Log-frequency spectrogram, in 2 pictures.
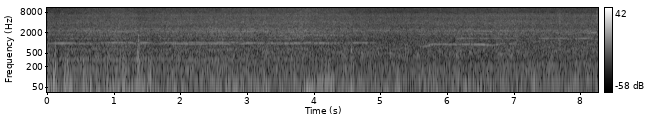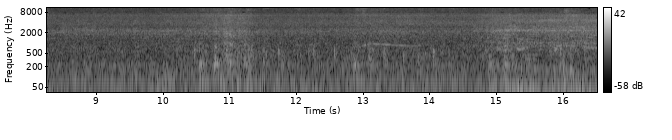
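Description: Running noise of a moving passenger train heard from inside the coach: a steady rumble of wheels on the rails and car body, with a brief clatter about eleven seconds in.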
